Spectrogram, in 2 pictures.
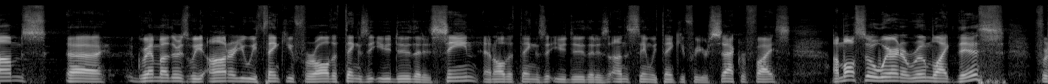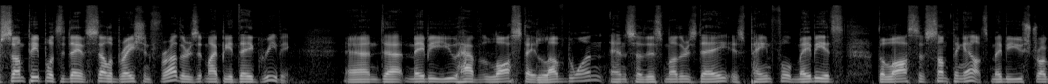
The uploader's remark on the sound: Recorded live at Brookwood Church on 5.14.2023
